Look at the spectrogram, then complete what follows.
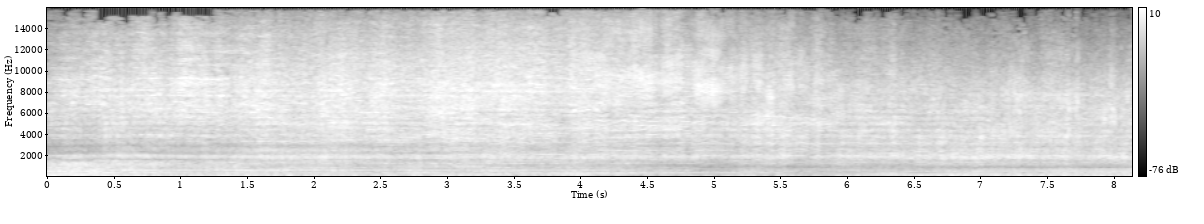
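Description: Several off-road motorcycle engines racing at once, their pitches overlapping and rising and falling as the riders work the throttle. The overall sound dips slightly about five seconds in, then picks up again.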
